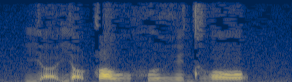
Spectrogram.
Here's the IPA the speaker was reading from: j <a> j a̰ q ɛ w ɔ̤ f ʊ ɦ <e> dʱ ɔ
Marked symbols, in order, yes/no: no, yes

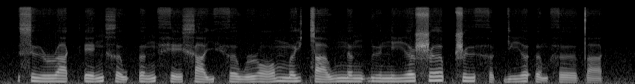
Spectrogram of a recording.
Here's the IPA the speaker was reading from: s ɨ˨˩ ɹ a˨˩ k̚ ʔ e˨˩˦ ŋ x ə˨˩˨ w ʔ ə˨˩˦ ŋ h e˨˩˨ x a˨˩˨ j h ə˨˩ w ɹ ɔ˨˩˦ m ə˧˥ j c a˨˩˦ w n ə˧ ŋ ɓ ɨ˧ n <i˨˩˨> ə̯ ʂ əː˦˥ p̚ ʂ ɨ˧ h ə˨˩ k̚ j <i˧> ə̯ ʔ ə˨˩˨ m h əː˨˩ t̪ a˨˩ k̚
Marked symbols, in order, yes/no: no, no

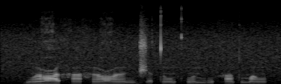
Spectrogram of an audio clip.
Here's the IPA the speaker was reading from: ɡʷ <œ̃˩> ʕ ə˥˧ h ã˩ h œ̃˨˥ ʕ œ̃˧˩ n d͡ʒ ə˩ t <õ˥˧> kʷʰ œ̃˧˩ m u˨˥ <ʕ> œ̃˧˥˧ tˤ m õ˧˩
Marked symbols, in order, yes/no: no, no, no

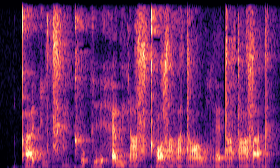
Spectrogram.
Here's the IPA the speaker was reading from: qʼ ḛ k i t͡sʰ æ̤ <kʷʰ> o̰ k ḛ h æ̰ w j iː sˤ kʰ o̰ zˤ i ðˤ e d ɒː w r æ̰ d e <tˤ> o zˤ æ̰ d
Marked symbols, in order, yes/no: no, yes

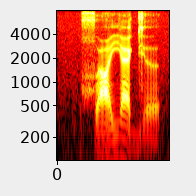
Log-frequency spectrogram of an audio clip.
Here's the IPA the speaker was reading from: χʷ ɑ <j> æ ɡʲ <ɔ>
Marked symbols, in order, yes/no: yes, no

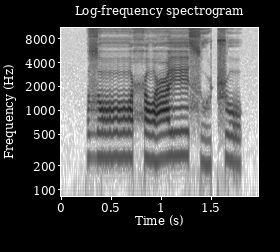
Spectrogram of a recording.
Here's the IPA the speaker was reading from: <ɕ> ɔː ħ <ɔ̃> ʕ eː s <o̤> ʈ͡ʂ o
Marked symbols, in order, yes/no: no, no, yes

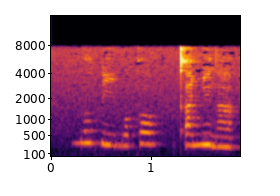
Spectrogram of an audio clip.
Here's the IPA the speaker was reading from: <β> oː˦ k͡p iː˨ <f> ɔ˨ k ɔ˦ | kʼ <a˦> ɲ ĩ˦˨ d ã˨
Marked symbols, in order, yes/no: no, no, yes

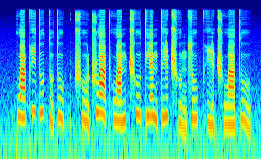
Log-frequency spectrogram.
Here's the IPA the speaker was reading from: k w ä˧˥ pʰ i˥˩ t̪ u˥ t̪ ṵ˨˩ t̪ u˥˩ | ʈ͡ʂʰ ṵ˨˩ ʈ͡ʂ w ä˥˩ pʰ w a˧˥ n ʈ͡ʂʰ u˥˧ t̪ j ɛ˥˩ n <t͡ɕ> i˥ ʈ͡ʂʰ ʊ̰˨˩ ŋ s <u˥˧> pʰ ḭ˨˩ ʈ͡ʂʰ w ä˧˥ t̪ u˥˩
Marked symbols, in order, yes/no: no, no

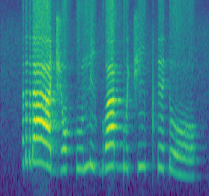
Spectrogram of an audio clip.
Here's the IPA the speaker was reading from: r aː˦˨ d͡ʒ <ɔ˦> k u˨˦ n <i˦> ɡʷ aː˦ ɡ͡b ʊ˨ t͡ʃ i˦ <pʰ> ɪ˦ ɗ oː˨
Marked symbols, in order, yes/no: no, no, yes

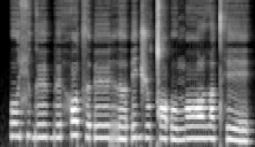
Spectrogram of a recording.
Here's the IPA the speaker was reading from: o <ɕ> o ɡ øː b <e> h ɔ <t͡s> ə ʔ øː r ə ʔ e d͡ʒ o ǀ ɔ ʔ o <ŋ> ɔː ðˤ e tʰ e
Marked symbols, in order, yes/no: yes, no, yes, yes

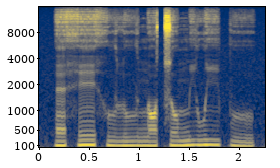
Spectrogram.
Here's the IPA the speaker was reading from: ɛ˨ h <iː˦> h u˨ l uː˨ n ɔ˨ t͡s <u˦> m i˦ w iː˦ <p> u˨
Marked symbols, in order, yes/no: no, no, yes

